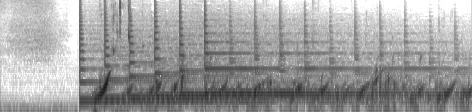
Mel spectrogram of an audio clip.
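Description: Edited-in cartoon sound effect: a sudden pop about half a second in, then a fast run of short, bouncy plinking notes, about ten a second.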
